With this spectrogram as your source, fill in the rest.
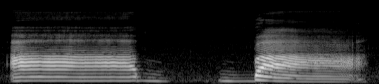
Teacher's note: For example, when I produce b, it is clear that the flow of air is stopped by both my lips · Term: bilabial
